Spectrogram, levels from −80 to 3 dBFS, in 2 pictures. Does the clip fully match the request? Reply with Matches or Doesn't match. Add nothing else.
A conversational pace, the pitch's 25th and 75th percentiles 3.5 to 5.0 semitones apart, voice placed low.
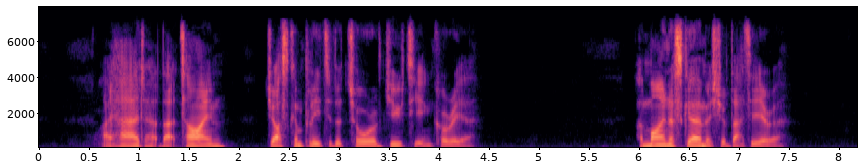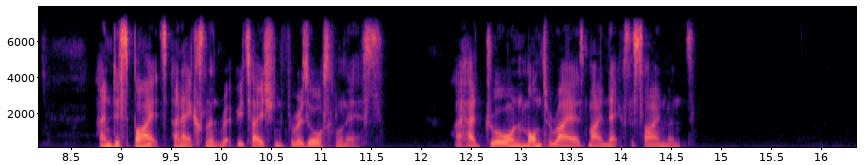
Doesn't match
